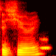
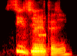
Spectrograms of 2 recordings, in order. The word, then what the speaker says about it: Caesurae: That's how you pronounce Caesurae. Caesurae.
